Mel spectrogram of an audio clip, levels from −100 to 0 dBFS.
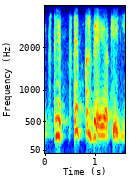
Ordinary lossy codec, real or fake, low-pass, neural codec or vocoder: Opus, 32 kbps; real; 3.6 kHz; none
